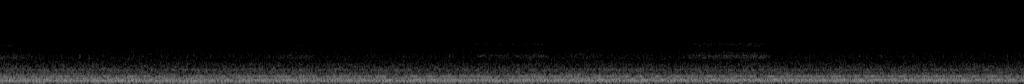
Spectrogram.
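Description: Steady low hum of a running kitchen appliance, with two faint brief scratchy rasps a little past the middle as ground pepper is put onto raw chicken breasts.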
